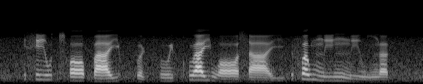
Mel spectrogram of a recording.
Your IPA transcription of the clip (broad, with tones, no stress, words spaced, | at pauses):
siː˥wt͡sʰɔː˧ paː˨˧jʊ˨˥k̚pɵ˨˩ɥ pʰuː˧jkʷʰaː˥jwɔː˨saː˨˩j | fɐ˥wmiː˧ŋ miː˨˩wŋɐ˨k̚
